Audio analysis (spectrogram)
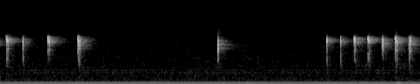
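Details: Big brown bat (Eptesicus fuscus) giving short, sharp chirping pulses, some in quick bursts, with pauses between, recorded at three locations on Ohio State University.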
